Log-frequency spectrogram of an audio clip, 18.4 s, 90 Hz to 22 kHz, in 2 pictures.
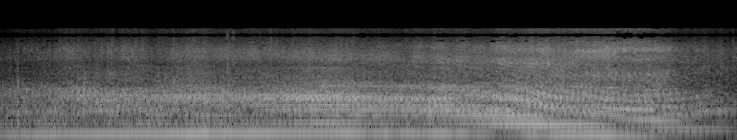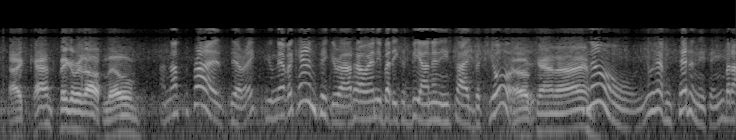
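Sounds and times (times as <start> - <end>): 
propeller airplanes of an air squadron droning overhead, coming in to land: 0.0 - 18.4
speech: 9.6 - 18.4.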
